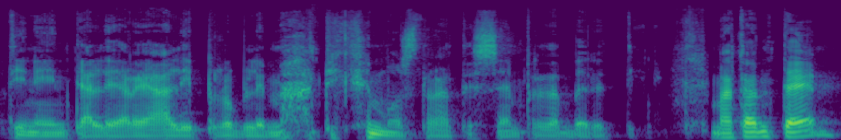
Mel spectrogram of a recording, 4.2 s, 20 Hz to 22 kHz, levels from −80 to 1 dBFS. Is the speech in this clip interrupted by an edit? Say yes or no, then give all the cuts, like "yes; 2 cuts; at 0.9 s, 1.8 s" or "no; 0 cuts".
no; 0 cuts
